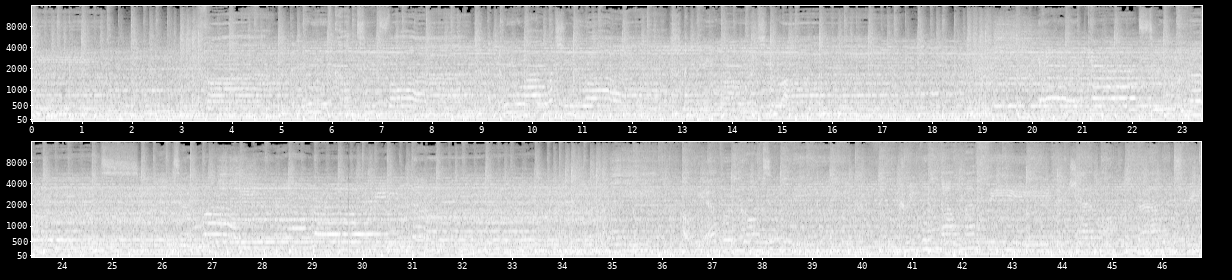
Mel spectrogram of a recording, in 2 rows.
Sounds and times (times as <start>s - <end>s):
Music: 0.0s - 46.7s.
